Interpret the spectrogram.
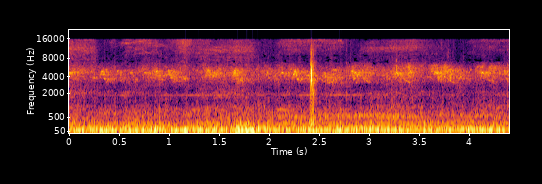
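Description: Faint birds chirping over a low steady rumble of outdoor background noise, with a single sharp click about two and a half seconds in.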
